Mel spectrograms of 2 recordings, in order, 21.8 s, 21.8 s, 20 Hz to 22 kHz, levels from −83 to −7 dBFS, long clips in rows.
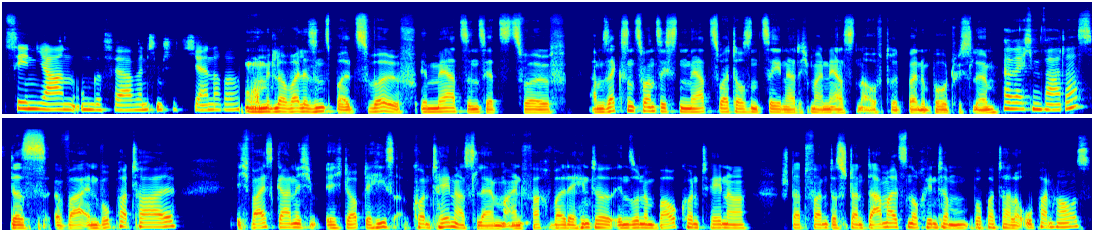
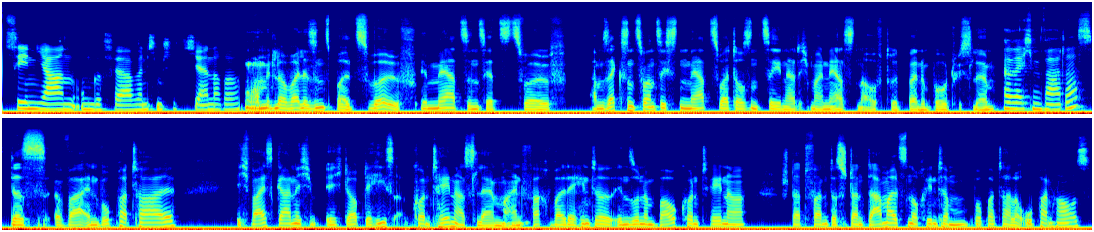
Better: first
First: none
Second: low rumble; noticeable; throughout; 10 dB below the speech

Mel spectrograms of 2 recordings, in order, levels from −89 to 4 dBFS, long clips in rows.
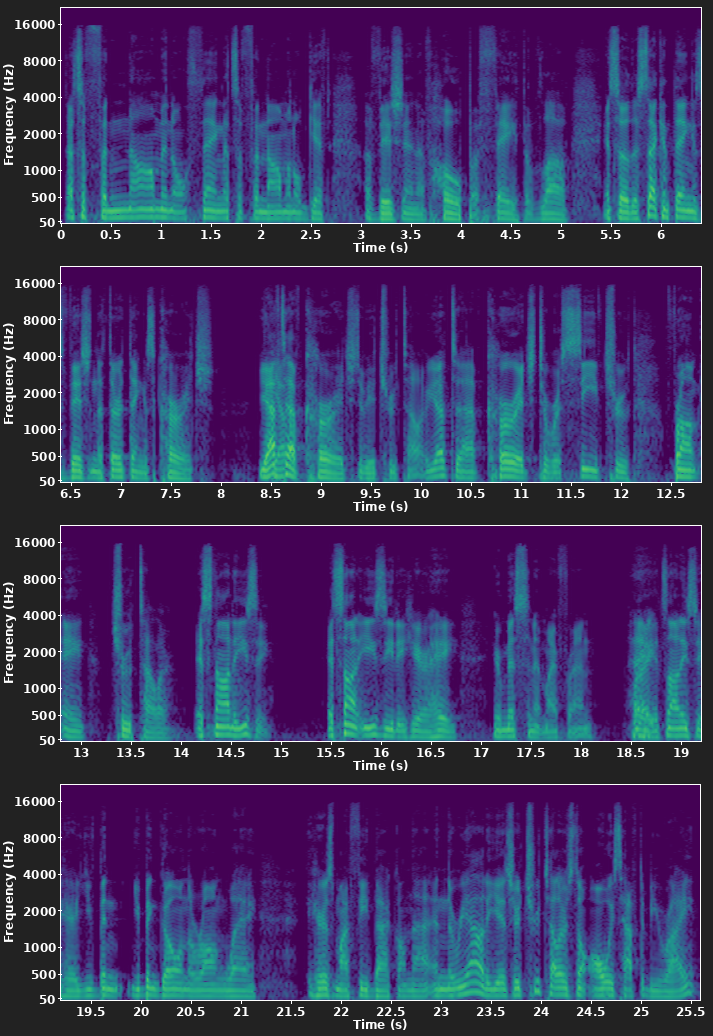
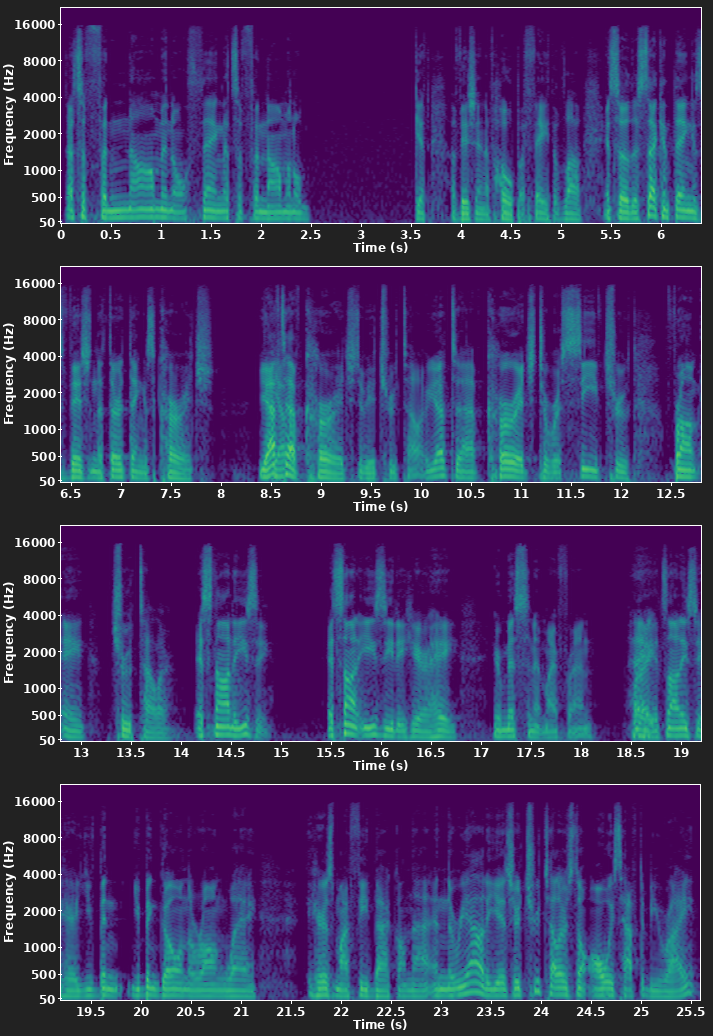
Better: first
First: none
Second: audio freezing; at 2.5 s for 1 s

